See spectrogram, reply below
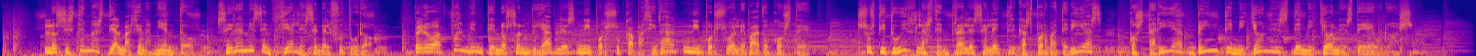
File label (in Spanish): TONO PUBLICITARIO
